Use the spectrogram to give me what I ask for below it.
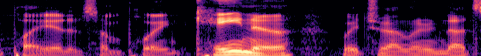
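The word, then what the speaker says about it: Kena: Kana, which I learned that's how you pronounce it.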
